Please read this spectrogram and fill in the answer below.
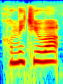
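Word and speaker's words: こんにちは: later during the day you can simply say konnichiwa konnichiwa maybe you noticed that the last character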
